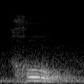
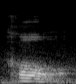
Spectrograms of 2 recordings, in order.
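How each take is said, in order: First: The lips round forward, giving a clear U vowel. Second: The lips barely round, giving an O-like vowel. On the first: The speaker calls it right. "dia muncung mulut ke depan, keluar bunyi U" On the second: The speaker calls it wrong. "dia muncung ala kadar... Keluar bunyi O"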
